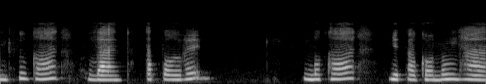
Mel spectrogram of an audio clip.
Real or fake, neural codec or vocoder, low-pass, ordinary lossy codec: fake; codec, 24 kHz, 0.9 kbps, WavTokenizer, medium music audio release; 7.2 kHz; none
